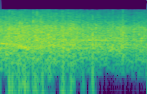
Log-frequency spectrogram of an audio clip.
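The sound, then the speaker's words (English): A crowd applauds steadily, a dense, sustained wash of clapping with cheering and laughter mixed in, loud and continuous throughout the short stretch, reacting to talk of Chicago being destroyed by a nuclear weapon. “Cheers and laughter and applause at the idea of Obama's hometown being obliterated by a nuclear weapon”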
